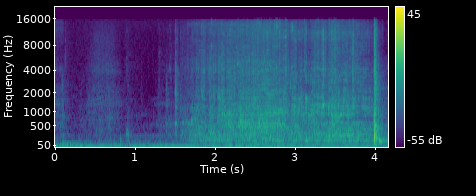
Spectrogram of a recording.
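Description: Chalk scratching on a blackboard in steady strokes, building up about a second and a half in.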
